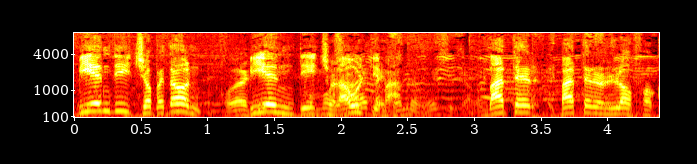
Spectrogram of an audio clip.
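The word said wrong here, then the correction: Better Love: ¿cómo lo he dicho? ¿Lo he dicho bien? ¿O Better? ¿Cómo se dice? Better. – Sí, tú has dicho amor de mantequilla, pero exactamente. Es Better. – Better.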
